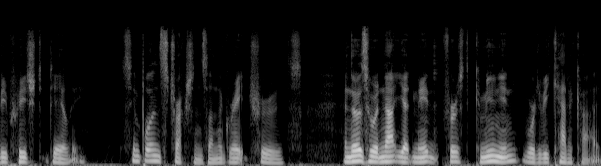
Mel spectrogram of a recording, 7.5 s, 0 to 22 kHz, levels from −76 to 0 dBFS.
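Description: AAC frame loss with concealment occurs at 5.43 to 5.57 s. Roughly 100 ms of coded speech went missing, which fits about ten short low-delay frames, likely AAC-ELD. The decoder patched the gap from the last intact spectrum, leaving a brief smeared, noisy stretch.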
